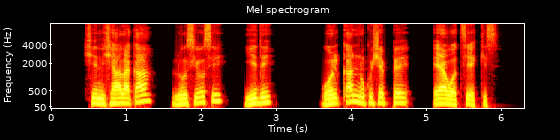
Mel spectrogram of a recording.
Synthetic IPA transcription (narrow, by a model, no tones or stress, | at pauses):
ʃɪnʃaːlɐkʼa | luːsɪjoːsɪ | jɪd̪ɪ | wʔɔlkʼːɐnːʊkʊʃɛpːɛ | ɛjawɔt͡sːɪɛkːɪs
